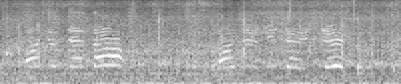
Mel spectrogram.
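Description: Wind rushing over the microphone of a camera moving along at running or cycling pace, a steady loud noise. Two quick series of short, high chirps sound over it, in the first half and again later.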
